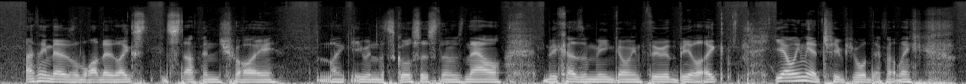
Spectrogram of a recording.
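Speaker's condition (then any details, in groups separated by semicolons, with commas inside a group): Cerebral palsy; speech impediment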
